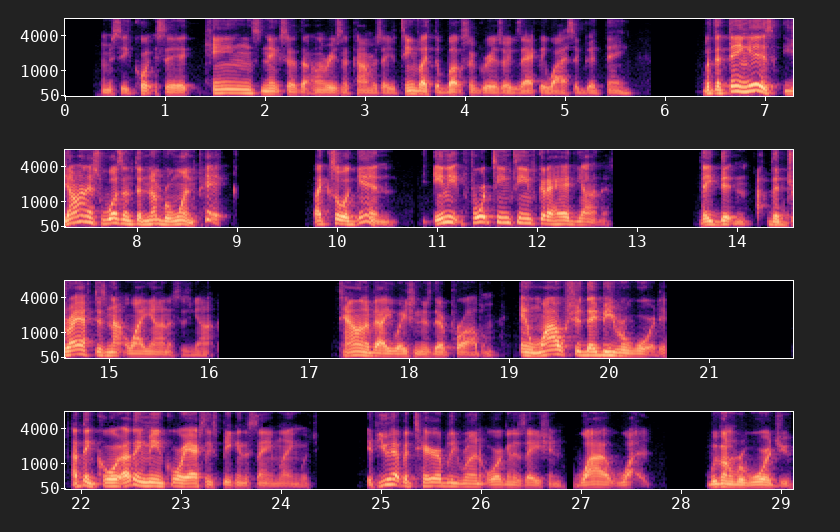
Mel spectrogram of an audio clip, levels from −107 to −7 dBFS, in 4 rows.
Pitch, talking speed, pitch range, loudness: 105 Hz, 195 wpm, 85-135 Hz, -24 LUFS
